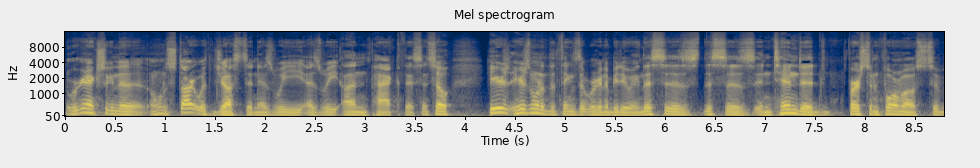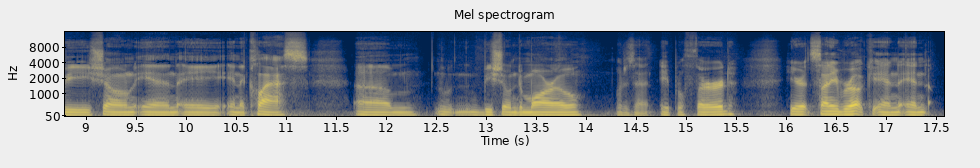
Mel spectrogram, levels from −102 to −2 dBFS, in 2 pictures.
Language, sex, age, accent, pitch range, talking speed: English, male, 30-49, American, 100-115 Hz, 205 wpm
